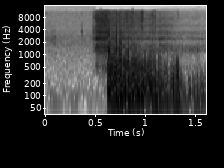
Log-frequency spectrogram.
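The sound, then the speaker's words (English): A deep breath taken alone, one long airy rush of breath lasting about a second, fairly loud at first and easing off toward the end. “Take a deep breath.”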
